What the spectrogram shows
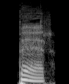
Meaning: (noun) action, suit, lawsuit; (adverb) 1. per 2. divided by
- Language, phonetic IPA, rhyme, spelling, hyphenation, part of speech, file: Hungarian, [ˈpɛr], -ɛr, per, per, noun / adverb, Hu-per.ogg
